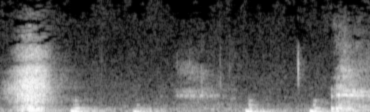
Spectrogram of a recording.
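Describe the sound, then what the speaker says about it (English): A sneeze bursts out once at the start, loud and close, during a town council meeting presentation. Quieter breathy sounds and short bumps follow. "about to sneeze."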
